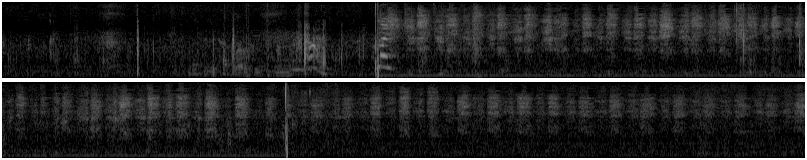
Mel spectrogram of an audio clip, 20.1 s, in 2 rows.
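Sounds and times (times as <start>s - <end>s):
dog panting: 4.7s - 20.0s.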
